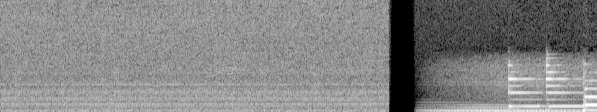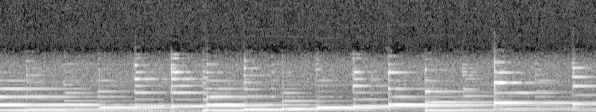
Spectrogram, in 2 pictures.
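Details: A low hum gives way after a brief silence to plucked harp-like music with a lively melody.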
